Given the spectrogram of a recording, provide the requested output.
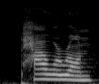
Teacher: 再跟后面的 on 连读呢 power on runrun，有一个小小的 r 的加音哈，英音里面是加 r 的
